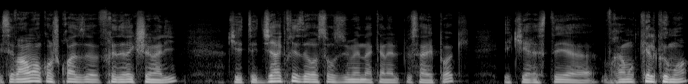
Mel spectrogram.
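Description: A man's plain, everyday voice at medium pitch, fairly quick pace, dry, close sound with no echo. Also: ordinary pitch variation. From France, Paris suburbs housing estate. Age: 30s. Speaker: fashion journalist and content creator. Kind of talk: interview.

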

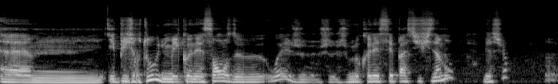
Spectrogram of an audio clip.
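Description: Over noticeable background noise, a man talks at a fairly slow pace and medium pitch with ordinary pitch variation. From France, Saint-Étienne. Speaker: sales training business owner. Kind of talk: interview, personal testimony. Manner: halting, frequent repetitions.

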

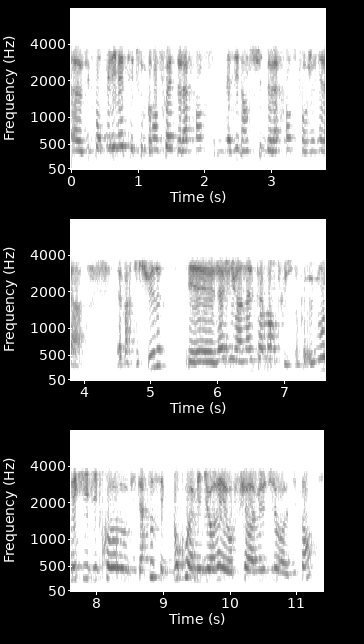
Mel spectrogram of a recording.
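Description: A woman's unremarkable speaking voice, fairly high in pitch and fairly quick, with ordinary pitch variation and big swings in loudness. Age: 30s. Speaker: HR manager. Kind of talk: interview.

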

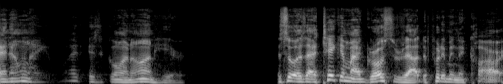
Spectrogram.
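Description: At a moderate pace, an ordinary speaking voice with an American accent moves with lively intonation. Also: man, very clean recording, silent background. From US South. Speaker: retired former college basketball player and author. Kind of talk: interview. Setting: radio studio.

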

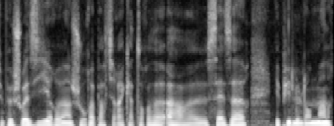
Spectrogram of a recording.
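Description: Speech unfolds fairly slowly. The background is silent in this very clean recording. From Normandy, northwestern France. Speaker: automotive industry manager. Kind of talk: interview. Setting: French bakery. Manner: hesitant, many fillers.

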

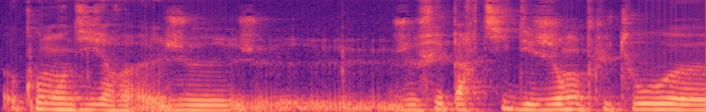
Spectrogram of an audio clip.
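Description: A woman speaks in a dark, mellow tone. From France, Corrèze (rural). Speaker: amateur improv actor. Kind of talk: casual interview. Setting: remote call. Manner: halting, many hesitations.

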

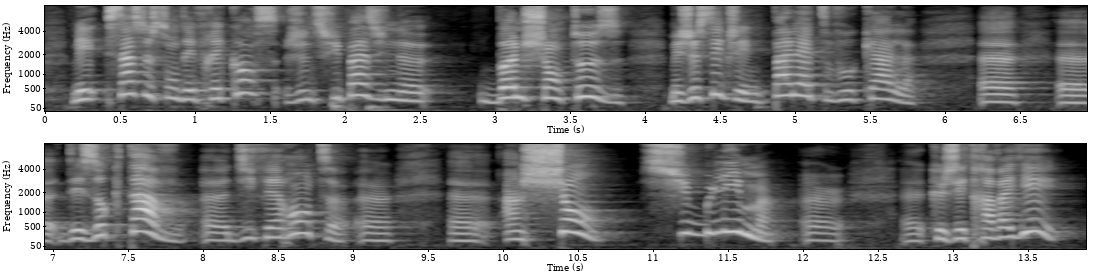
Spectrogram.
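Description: A woman speaks at a fairly high pitch in a bright, sharp tone, her pitch swinging very widely. She talks very slowly with long, frequent pauses, in a very clean recording with a silent background. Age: 50s. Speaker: actress and voice-over artist. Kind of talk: interview. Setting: at her home.

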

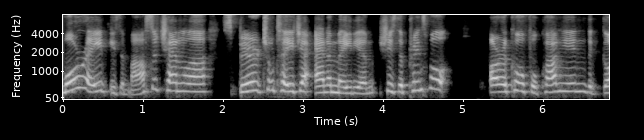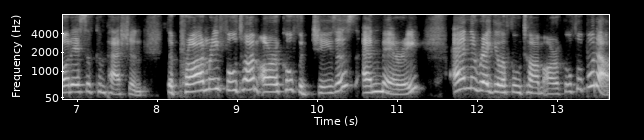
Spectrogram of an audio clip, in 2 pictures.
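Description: A woman with an Australian accent talks at a moderate pace in a high pitch, her voice making very wide pitch swings. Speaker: spirituality podcast host. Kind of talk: casual interview.

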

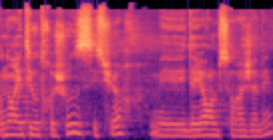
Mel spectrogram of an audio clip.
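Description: Here is a woman speaking. Her pitch is fairly low. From France, Isère. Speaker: adoptee and adoptee association member. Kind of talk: testimony.

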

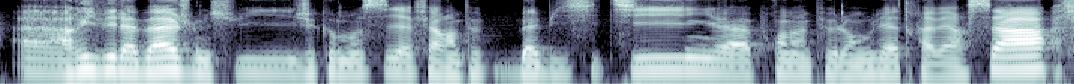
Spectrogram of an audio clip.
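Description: A woman speaks at a moderate pace with a fairly low pitch and hardly any pauses. Her intonation is monotone and flat. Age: 30s. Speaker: burlesque dancer and school owner. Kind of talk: interview. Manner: halting.

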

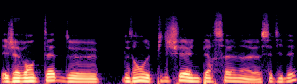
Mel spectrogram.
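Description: In a plain, everyday voice, a man speaks at a medium pitch and moderate pace with fairly even intonation, the sound dry and close with no echo. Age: 20s. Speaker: entrepreneur. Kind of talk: casual interview.

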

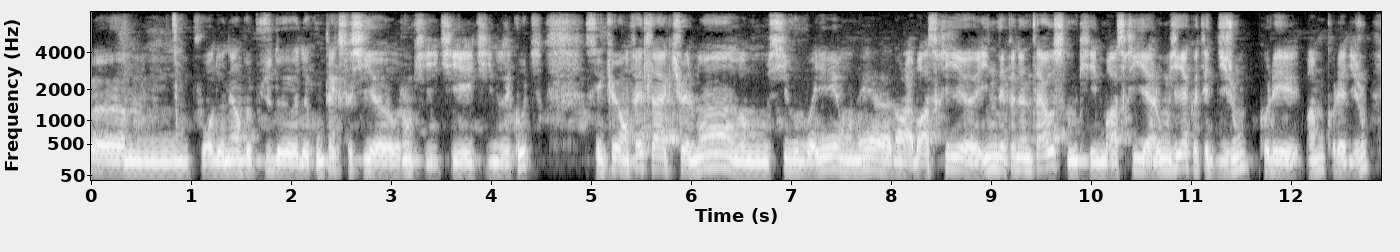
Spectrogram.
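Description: A man speaks at a fairly quick pace in a medium pitch, his loudness very even and his pitch variation ordinary, with noticeable background noise. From Burgundy, France. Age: 30s. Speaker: brewery co-founder. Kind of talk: casual interview. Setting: in the brewery, remote video call.

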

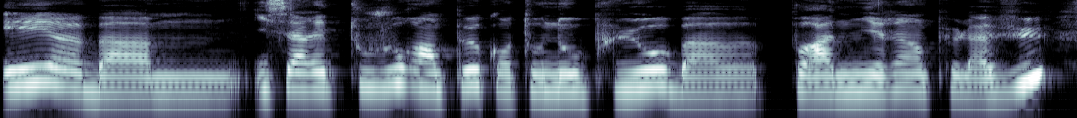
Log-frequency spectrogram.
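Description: On a very clean recording with a silent background and a dry, close sound with no echo, a woman speaks fairly slowly at medium pitch, with ordinary pitch variation and hardly any pauses. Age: 20s. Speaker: nursery childcare assistant. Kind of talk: personal testimony interview. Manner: hesitant, many filler words.

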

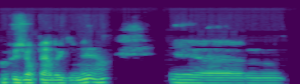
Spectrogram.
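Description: A man talking at a fairly slow pace. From Belgium, Binche (Hainaut). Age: 20s. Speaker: eco-tourism entrepreneur. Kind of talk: interview conversation.

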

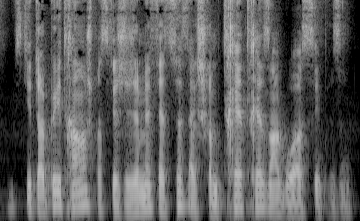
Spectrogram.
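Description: A man speaks with a Quebec accent at a medium pitch. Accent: Québécois French. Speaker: author of youth novels. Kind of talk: scripted conversational podcast.

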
